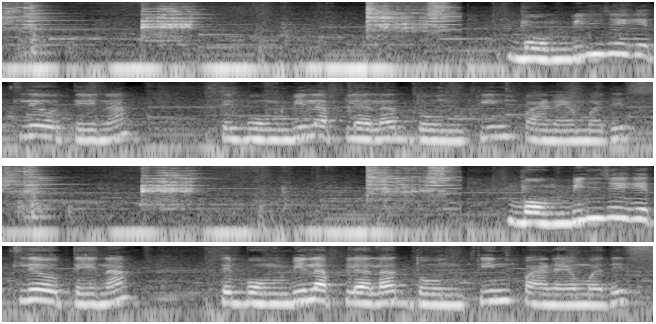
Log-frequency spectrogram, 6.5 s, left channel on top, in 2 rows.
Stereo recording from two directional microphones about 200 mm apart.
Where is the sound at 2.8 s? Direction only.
45° right (ahead or behind).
